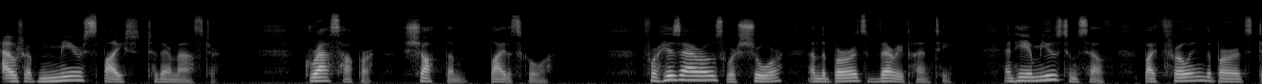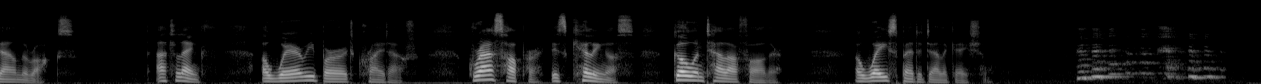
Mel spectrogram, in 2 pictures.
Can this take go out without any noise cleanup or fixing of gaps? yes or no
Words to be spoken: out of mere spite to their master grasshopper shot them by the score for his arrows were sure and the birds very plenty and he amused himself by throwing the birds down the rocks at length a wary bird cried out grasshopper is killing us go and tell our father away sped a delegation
no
